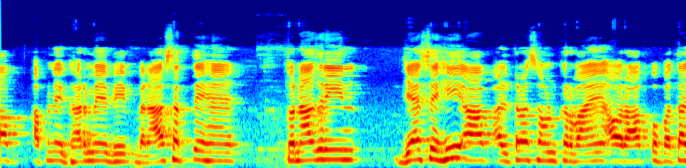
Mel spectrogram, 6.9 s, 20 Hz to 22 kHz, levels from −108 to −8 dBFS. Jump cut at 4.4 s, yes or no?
no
